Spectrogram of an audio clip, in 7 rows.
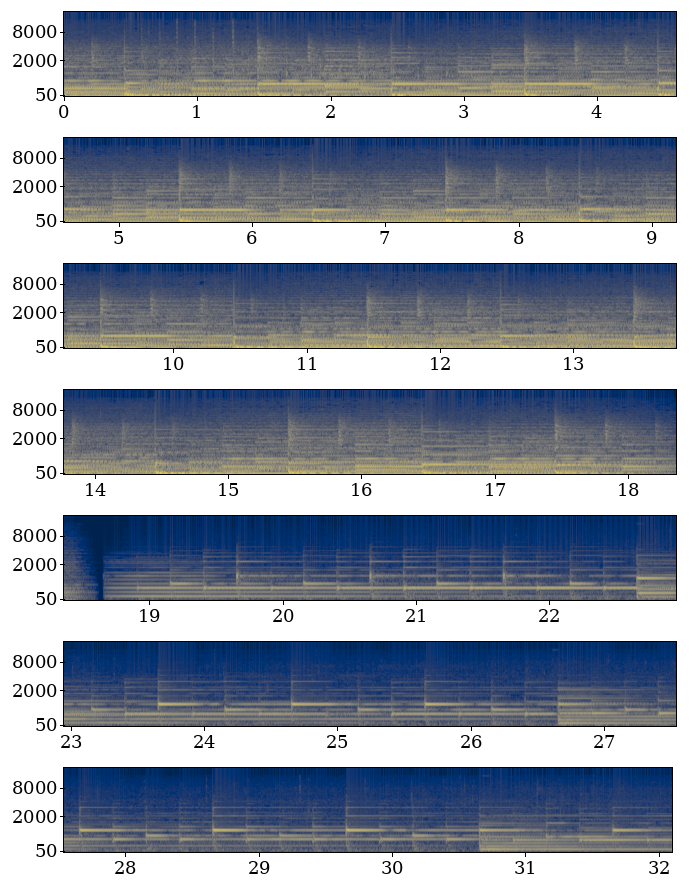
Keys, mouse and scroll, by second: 0.5 click, 3.1 click, 15.3 scroll up 1, 16.6-17.2 scroll down 1, 20.4 space, 20.4 click, 20.8 space, 21.1 scroll down 1, 21.6 scroll up 1, 21.8 space, 22.0 click, 22.3 space, 22.5 scroll up 1, 23.7 click, 24.2 scroll down 1, 24.4 space, 24.5 click, 24.9 space, 25.6 click, 26.2 scroll down 1, 26.3 space, 26.5 click, 26.8 space, 27.6 click, 28.0 scroll down 1, 30.1 click.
